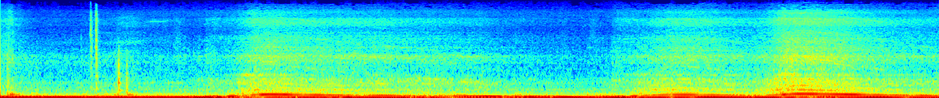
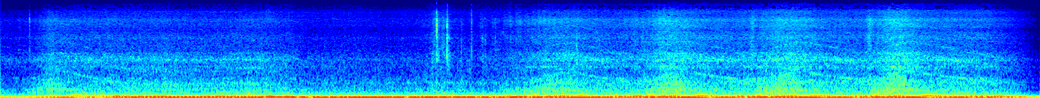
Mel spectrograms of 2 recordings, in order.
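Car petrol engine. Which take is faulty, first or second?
second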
